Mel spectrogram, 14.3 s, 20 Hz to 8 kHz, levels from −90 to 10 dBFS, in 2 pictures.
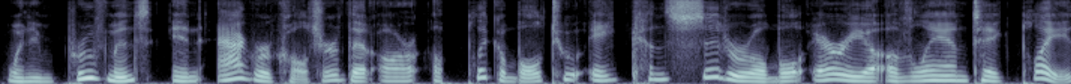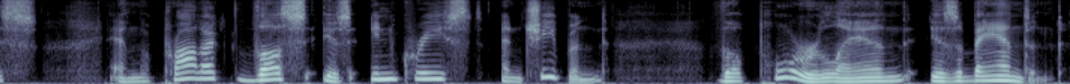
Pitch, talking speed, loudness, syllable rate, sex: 165 Hz, 120 wpm, -18 LUFS, 4.5 syllables/s, male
